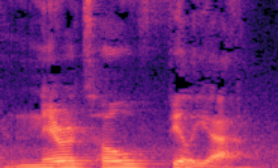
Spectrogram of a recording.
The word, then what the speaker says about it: Narratophilia: Narratophilia, okay? So just think about a narrow, and then a toe, like your toe and your foot, then Philly, like the city, Philadelphia, and then yeah, like yeah.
